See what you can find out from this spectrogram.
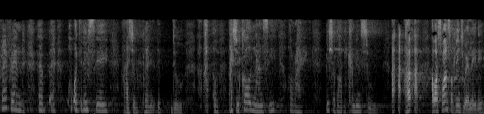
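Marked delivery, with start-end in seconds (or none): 0.0-7.5 mock soft, gentle voice, quieter. A speaker acts out someone addressing their pastor, in a mock soft, gentle voice. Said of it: "with a soft voice and with a gentle voice".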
